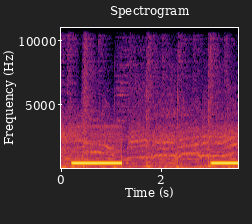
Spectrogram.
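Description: Telephone ringback tone heard while placing a call: a steady mid-pitched beep holds for about a second, then a pause with faint background sound before the same tone starts again.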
